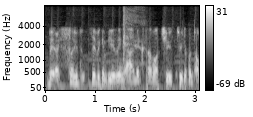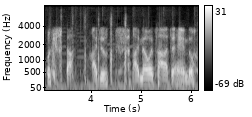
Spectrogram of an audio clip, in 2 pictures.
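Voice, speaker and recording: A man's voice: mid-range voice, brisk, rough recording. A man with a New Zealand accent giving casual, humorous news chat in an informal, giggly, hesitant storytelling way. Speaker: radio news segment correspondent. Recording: faint music behind. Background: music.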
